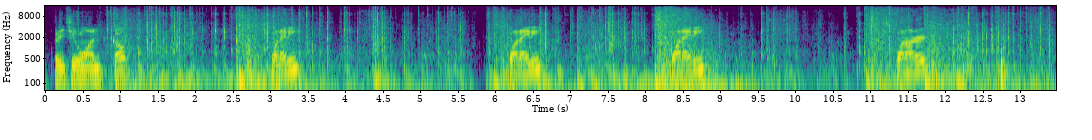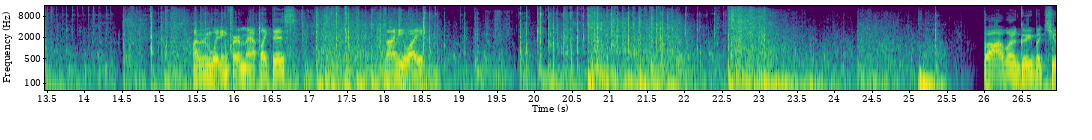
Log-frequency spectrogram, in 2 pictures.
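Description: Game building pieces clack and thud rapidly.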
